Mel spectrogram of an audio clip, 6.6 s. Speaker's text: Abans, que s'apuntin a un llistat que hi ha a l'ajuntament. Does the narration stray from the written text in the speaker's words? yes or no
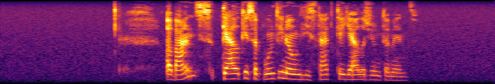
yes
